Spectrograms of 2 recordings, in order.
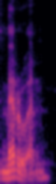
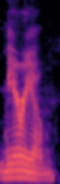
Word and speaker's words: Meruem: I think it's Meruem. Meadowem? Oh yeah, you used the accent just now, so I'm cooked. I could easily be wrong, but I just don't think it's Miriam.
